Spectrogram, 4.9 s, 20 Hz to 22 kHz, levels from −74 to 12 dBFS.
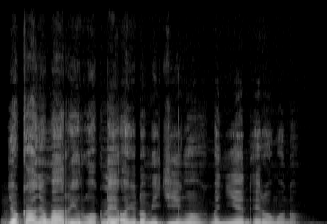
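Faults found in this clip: No faults found in the speech recording. Nothing here needs a ticket.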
